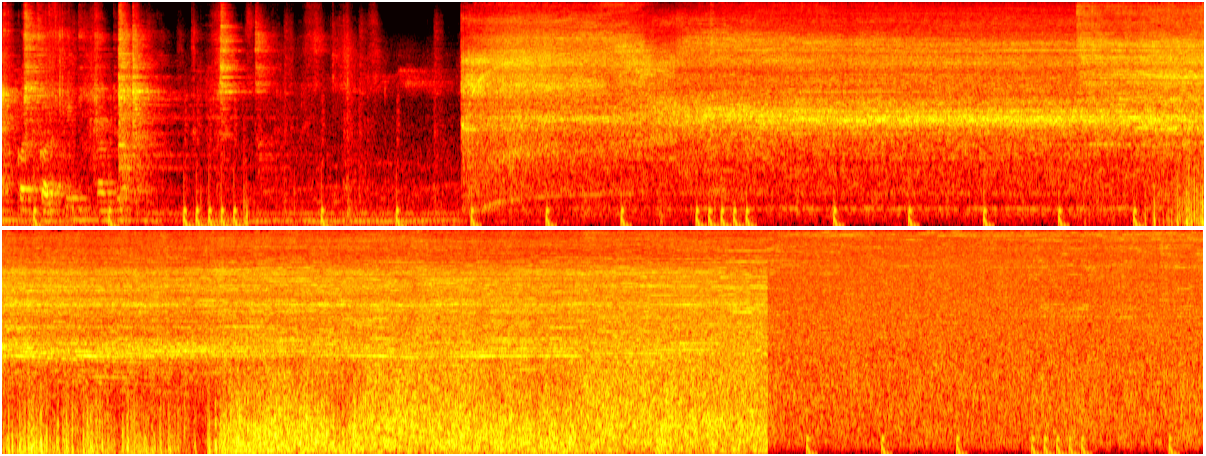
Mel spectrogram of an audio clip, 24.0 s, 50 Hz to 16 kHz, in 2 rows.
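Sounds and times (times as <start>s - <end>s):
angle grinder cutting metal: 4.6s - 23.9s.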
